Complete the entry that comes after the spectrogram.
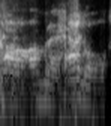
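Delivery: light cackly crone imitation; old witch voice. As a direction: play a fussy old hill witch. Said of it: "an old witch on the, on the hill".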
